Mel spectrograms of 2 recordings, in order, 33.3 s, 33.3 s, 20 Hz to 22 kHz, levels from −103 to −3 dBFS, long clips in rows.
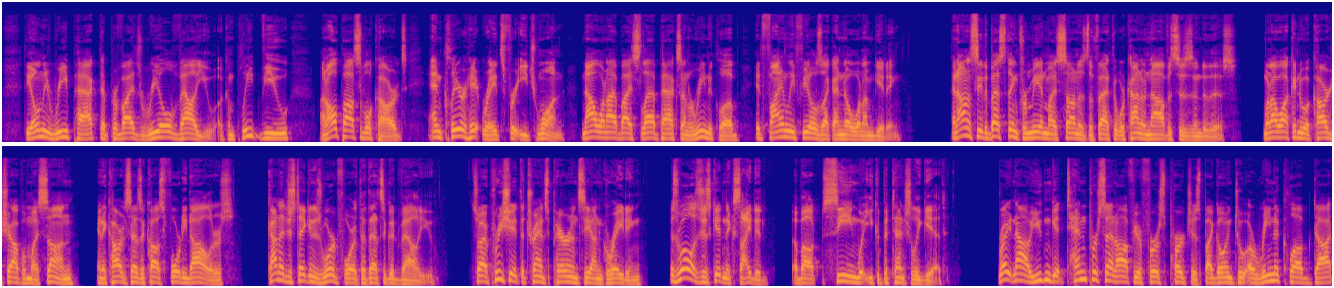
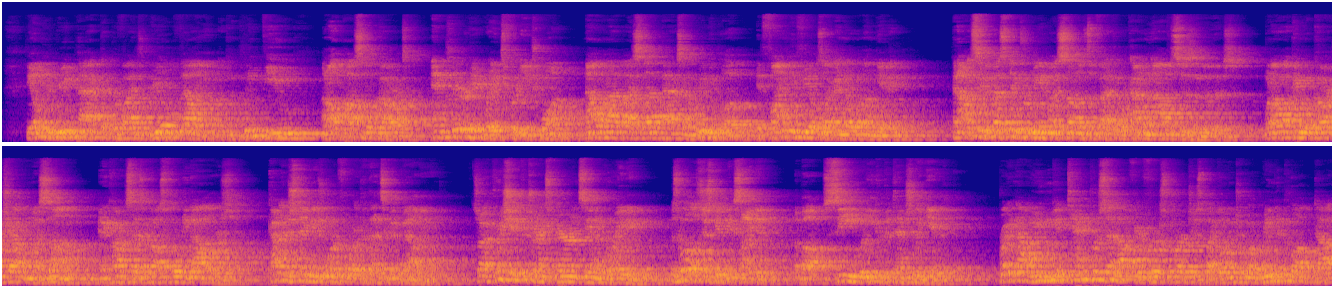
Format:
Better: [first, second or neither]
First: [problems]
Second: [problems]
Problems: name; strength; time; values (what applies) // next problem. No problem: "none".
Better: first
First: none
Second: off-mic speech; far // room echo; strong; dies away in 2 s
